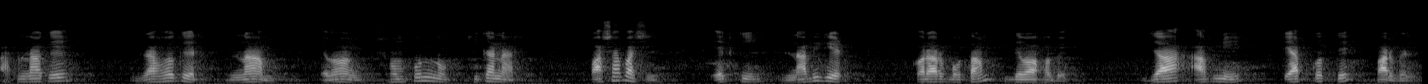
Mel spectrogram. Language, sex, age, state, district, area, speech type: Bengali, male, 60+, West Bengal, Howrah, urban, read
